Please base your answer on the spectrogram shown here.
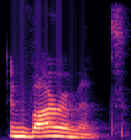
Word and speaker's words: environment: Environment, environment. Can you hear where the stress is? On that second syllable.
